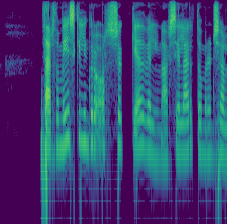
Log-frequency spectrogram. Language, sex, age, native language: Icelandic, female, 20-29, Icelandic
